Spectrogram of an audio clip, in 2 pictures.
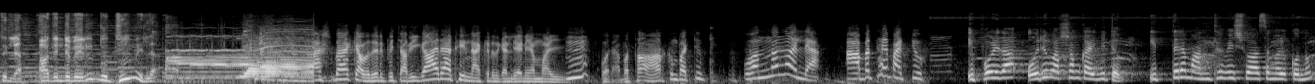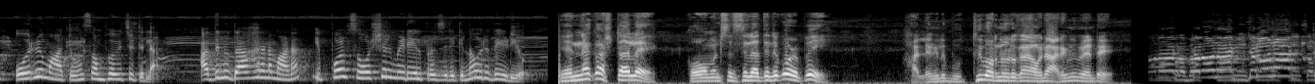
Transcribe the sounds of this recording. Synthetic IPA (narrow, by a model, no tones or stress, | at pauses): t̪ːilːɐɐðinde̞peːɾilbud̪ʱːijumilːɐ | aːʂbaːkːɐʋɐðɐɾipːit͡ɕːɐʋiɣaːɾaːd̪ʰʱiinːaːkːiʈɐðɨkɐljaːɳijɐmːaːjḭpoɾa̰ːbɐt̪ʰːɐaːrkumpɐtːuonːonːuɐlːɐ | aːbɐt̪ʰːɐpɐtːu | ipːo̞ːɻiðaːo̞ɾuʋɐrʂɐmkɐɻiɲːiʈːumit̪ːɐɾɐmɐnd̪ʱɐʋiɕwaːsɐŋːɐɭko̞nːumo̞ɾumaːtːɐʋumsɐmbʱɐʋit͡ɕːiʈːilːɐ̰ | ɐðinud̪aːɦɐɾɐɳɐmaːɳɨipːo̞ːɭso̞ːʂjɐlmiːɽiɐjilprɐt͡ɕɐɾikʲːunːɐo̞ɾuʋiːɽijo̞̰ː | e̞nːekɐʂʈaːlːekoːmɐnsensilːat̪ːindekoɻɐpːe | ɐ̰lːeŋɡilbud̪ʱːipɐrɐɲːuoɽukːaːnɐʋɐna̰ːɾɐŋɡilumʋeːɳɖḛ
